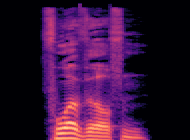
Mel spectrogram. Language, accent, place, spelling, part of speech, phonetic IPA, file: German, Germany, Berlin, vorwürfen, verb, [ˈfoːɐ̯ˌvʏʁfn̩], De-vorwürfen.ogg
- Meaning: first/third-person plural dependent subjunctive II of vorwerfen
